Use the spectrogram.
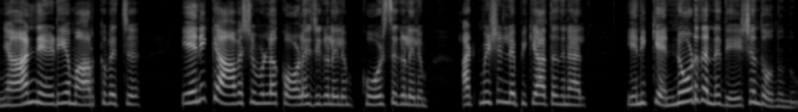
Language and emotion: Malayalam, angry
